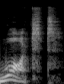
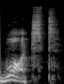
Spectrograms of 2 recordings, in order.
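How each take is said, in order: No difference in how they are said.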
